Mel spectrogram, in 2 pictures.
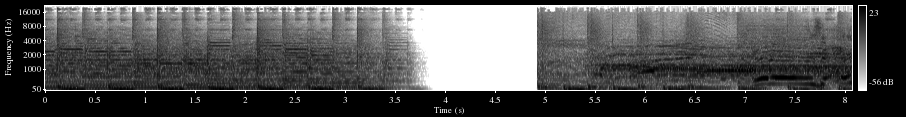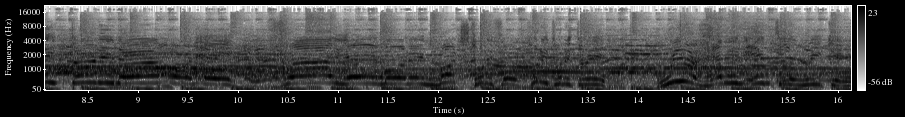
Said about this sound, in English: With a fantastic group on the plaza. How y'all doing? Doing great? This is a crowd.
